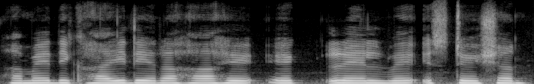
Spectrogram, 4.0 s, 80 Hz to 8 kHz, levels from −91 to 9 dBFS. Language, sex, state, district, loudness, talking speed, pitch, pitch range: Hindi, female, Madhya Pradesh, Bhopal, -13 LUFS, 135 wpm, 215 Hz, 210-220 Hz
